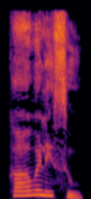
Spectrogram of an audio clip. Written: ಗಾವಳಿಸು

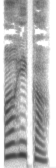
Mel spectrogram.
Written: ಅಹಗೆ

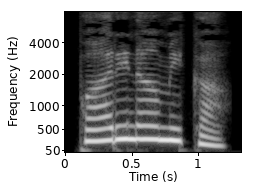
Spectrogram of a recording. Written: ಪಾರಿಣಾಮಿಕ

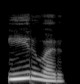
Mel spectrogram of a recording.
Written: ಇರವಾರ

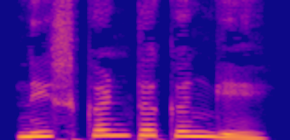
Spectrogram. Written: ನಿಷ್ಕಂಟಕಂಗೆಯ್

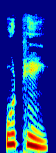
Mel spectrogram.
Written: ಊಟ

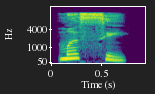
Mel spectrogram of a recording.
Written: ಮುಸಿ

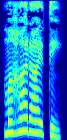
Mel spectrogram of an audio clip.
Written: ಮಹರಾಯತಿ

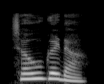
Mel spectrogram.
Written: ಚೌಗಡ

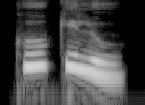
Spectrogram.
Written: ಕೂಕಿಲು

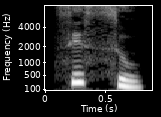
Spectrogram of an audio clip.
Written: ಸಿಸ್ಸು

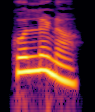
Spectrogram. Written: ಘಲ್ಲಣಿ

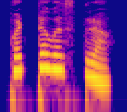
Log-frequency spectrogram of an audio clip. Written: ಪಟ್ಟುವಸ್ತ್ರ

